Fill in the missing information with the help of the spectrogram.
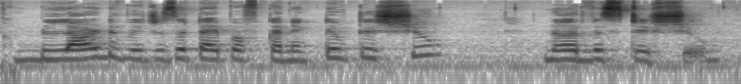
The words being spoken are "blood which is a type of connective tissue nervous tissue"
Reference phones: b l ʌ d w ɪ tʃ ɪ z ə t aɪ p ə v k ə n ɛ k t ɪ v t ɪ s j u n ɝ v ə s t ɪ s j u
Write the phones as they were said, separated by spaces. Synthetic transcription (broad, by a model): b l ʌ d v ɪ tʃ ɪ z ə t aɪ p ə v k ə n ɛ k t ɪ v t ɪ ʃ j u n ɝ v ə s t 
